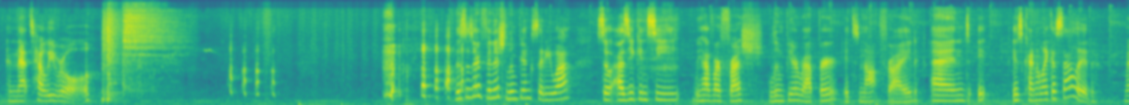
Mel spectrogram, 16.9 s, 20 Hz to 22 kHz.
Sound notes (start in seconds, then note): 3.4 laughs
